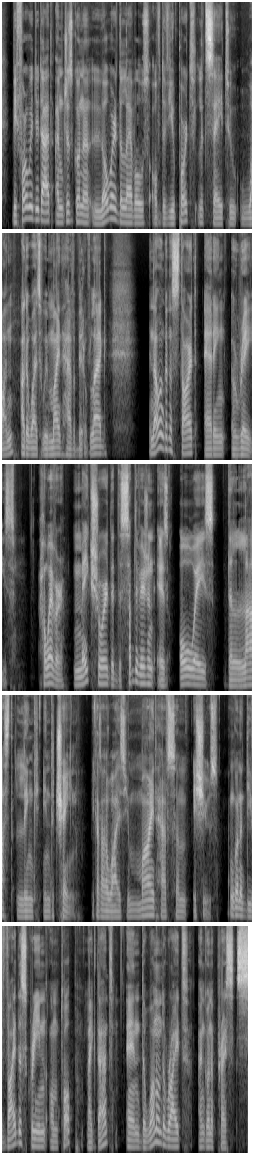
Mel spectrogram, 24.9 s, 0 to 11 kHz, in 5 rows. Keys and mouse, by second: 2.8 click, 4.2 click, 9.5-11.6 drag, 13.6-14.9 drag, 17.6-19.4 shift+drag, 20.9-22.4 drag.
